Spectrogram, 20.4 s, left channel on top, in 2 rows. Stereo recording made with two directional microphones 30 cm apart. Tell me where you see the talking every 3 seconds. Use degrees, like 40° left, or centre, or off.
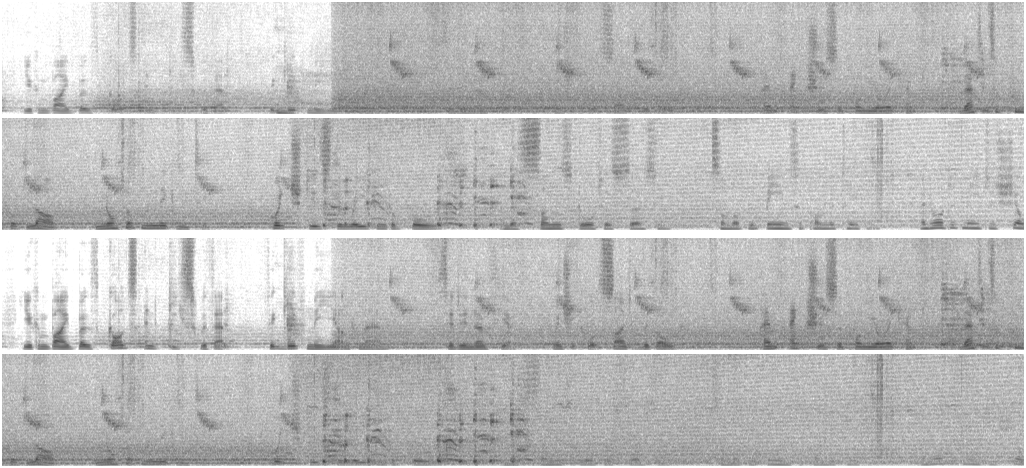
60° right, 60° right, 40° right, centre, 40° left, 50° left, 60° left.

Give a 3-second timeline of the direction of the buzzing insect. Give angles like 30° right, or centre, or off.
50° left, 30° left, centre, 20° right, 40° right, 50° right, 50° right.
